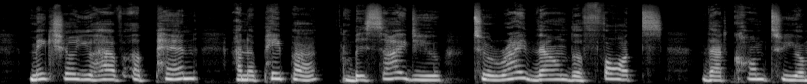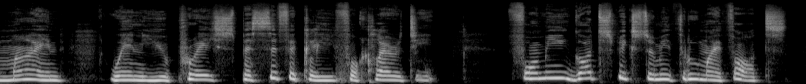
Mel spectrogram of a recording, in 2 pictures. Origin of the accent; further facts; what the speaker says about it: Nigeria; There's a proverb in my native language from where I'm from in Nigeria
